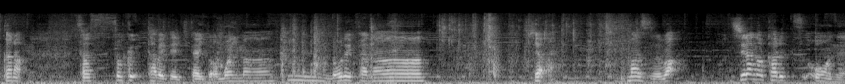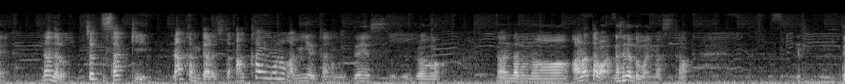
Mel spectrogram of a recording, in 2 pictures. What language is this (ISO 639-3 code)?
jpn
